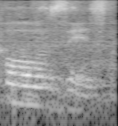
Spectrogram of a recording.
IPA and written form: ˈkɔːzɪz (causes)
